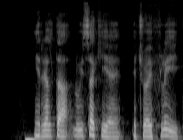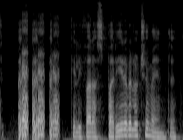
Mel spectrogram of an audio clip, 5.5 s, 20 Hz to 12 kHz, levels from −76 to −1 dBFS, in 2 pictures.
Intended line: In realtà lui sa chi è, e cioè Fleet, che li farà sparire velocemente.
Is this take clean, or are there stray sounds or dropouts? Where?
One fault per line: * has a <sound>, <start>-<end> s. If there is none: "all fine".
* has a laugh, 3.0-3.6 s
